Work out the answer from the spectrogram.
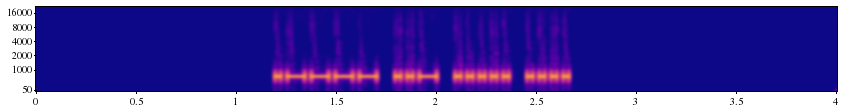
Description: Morse code, heard as a keyed tone, about 37 wpm, 700 Hz. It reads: 1U5H
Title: Four Challenging Letter-Number Combinations 40wpm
